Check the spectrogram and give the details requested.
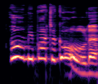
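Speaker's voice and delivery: very high-pitched, loud cartoon Italian voice. Playing a leprechaun who lost his pot of gold, in a Mario voice. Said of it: "that was fucking Mario".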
